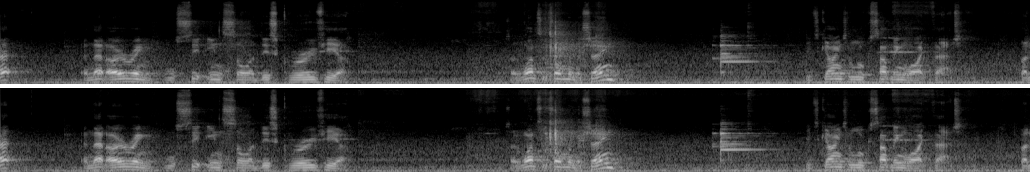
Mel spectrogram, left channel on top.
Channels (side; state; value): both; normal; correlation 0.85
